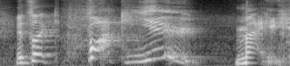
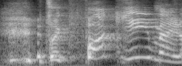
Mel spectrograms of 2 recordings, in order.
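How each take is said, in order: First: Much higher, slow, hammed-up bloke; mock yobbo shout. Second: Much higher, laughing through a yobbo shout; laughing mock shout. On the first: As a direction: sneer it like a rude litterbug. Mocking litterbug attitude. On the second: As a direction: crack up mid-sneer. Repeat, laughing.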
